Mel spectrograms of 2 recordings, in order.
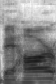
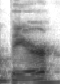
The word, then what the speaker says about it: Bexar: The Bexar County Sheriff, and I think it's actually pronounced Behar or Bear or something like that, but I don't care because I'm not a Texan, is trying to investigate the matter.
